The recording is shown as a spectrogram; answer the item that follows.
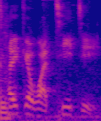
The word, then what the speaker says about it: Taika Waititi: You gotta know how to pronounce his For name. Taika Waititi.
